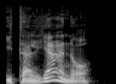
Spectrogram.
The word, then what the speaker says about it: italiano: I would say sono italiano with an O sound at the end as opposed to an A sound.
